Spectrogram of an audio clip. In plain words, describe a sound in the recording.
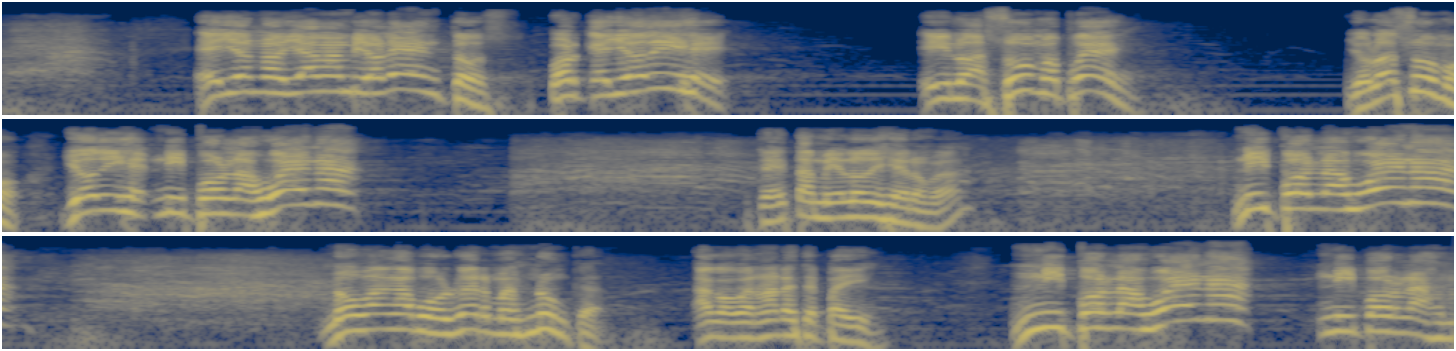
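A man speaks forcefully into a microphone over loudspeakers.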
